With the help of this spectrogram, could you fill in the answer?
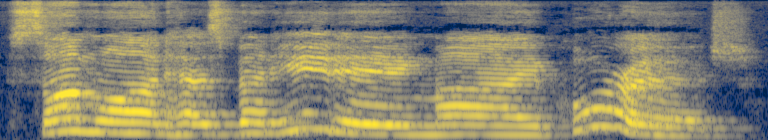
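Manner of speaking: loud, slow Papa Bear voice; a big bear rumbling his complaint. Acted. Papa Bear loudly complains about his eaten porridge. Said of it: "and Papa Bear said".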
